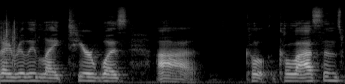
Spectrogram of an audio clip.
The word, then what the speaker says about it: Colossians: say it Colon's 1:5 it's a collisions or Colossians sorry guys Colossians 1 5 it says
